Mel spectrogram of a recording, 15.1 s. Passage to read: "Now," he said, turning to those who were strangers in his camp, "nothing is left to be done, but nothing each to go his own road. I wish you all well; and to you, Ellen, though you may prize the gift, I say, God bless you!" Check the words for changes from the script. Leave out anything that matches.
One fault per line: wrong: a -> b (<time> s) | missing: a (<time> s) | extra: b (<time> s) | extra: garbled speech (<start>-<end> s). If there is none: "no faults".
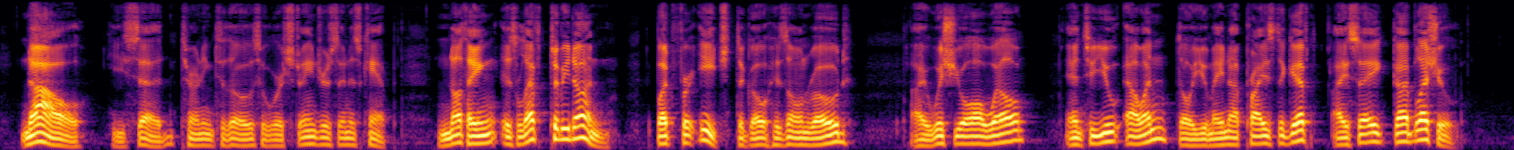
wrong: nothing -> for (6.7 s)
extra: not (12.2 s)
